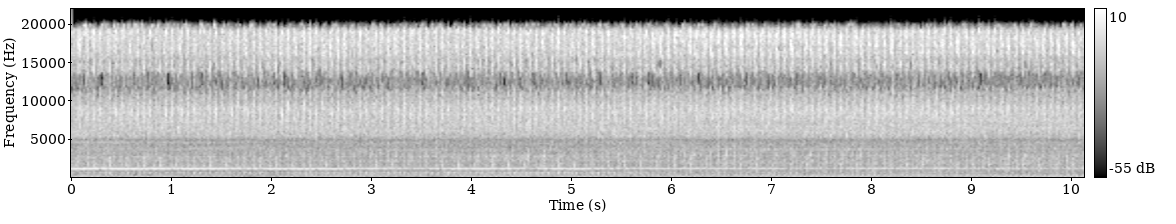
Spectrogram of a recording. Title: Audi 80 V6 2.6 Motorgeräusch Klackern Nageln?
